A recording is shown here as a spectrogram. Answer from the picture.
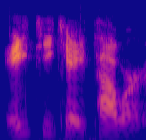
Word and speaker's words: ATKPWR: So this is the cosplayer ATK Power, and I pronounce it Power, but it's ATKPWR. I'm assuming it's ATK Power.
